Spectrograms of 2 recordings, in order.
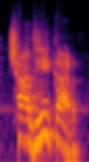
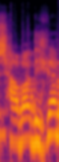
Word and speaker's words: স্বাধিকার: না ধনি ঠিক আছে স্বাধিকার এখানে আমরা কিন্তু সাবাধিকার বলতেছি না আমরা বলতেছি স্বাধিকার তার মানে কি বটা উচ্চারণ হচ্ছে না স্বাগতম সাবগতম তো বলে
